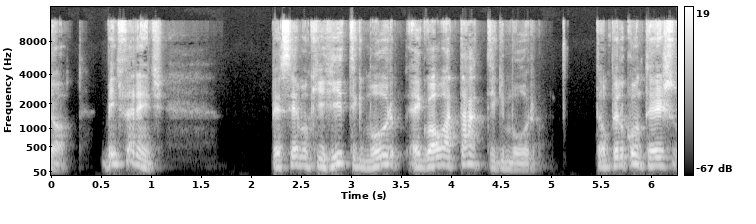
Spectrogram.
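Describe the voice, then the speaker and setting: A man's voice: medium pitch, breathy edge. A man from Brazil, teaching a grammar lesson, patiently repeating words and checking in with his students. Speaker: Hebrew teacher.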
